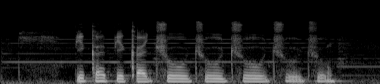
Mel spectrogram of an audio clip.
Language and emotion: Russian, neutral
